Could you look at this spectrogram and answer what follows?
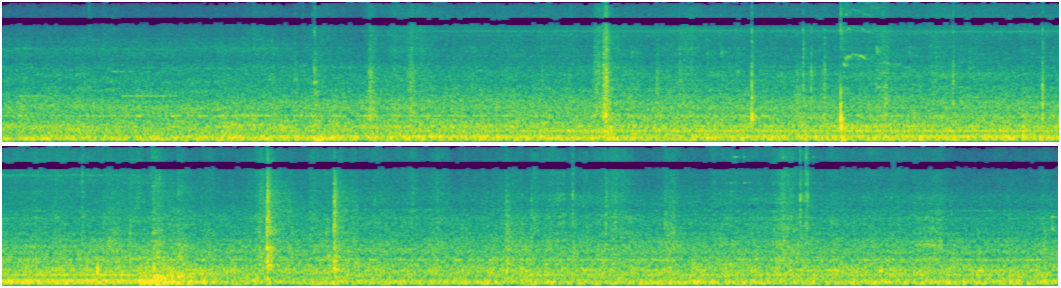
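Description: DSNY rear-loader garbage truck running at the curb with a steady low drone. The drone is heavier for the first twelve seconds or so, then drops off suddenly with a clunk. Several sharp knocks come as trash bags are thrown into the rear hopper.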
